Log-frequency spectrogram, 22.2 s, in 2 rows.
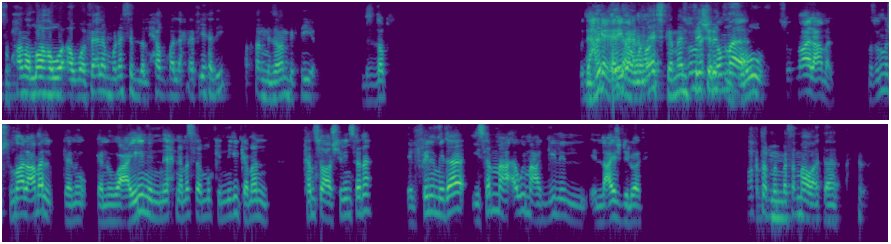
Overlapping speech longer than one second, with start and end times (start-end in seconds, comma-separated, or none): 7.3-9.1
